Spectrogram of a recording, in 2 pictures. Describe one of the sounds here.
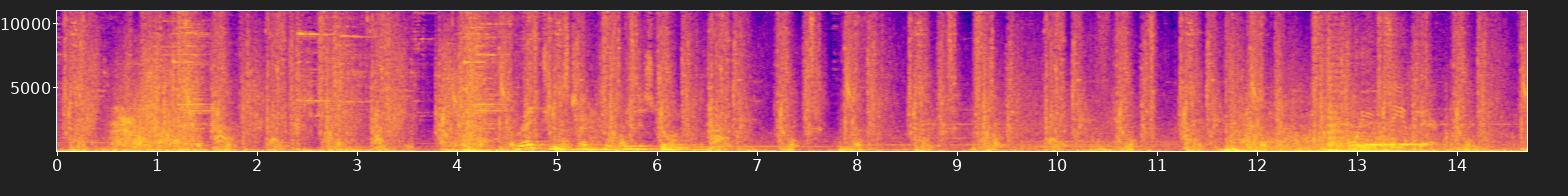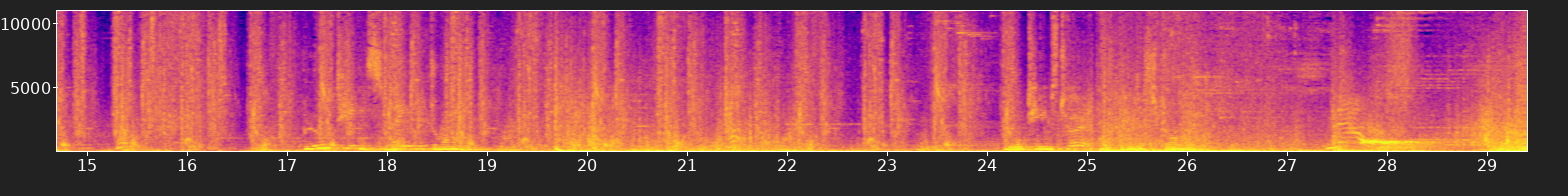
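Magic blasts and sword hits crackle and thump in a busy fight.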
